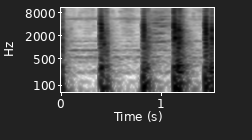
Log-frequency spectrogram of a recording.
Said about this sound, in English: Thursday, October 14th. We hear some violent knocking.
